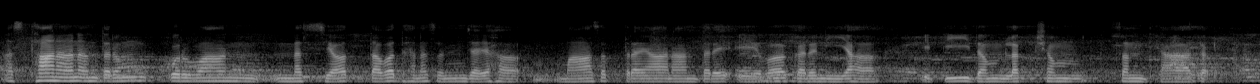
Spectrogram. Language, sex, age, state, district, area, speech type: Sanskrit, male, 18-30, Bihar, Madhubani, rural, read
